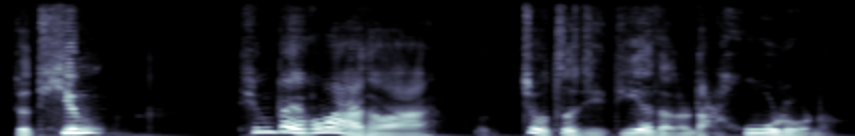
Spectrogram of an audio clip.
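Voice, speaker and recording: A man telling a traditional story with lively asides to the listener. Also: sits high, a little fast, breathy edge.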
